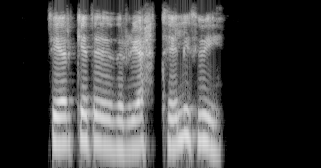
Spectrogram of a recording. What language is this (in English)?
Icelandic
